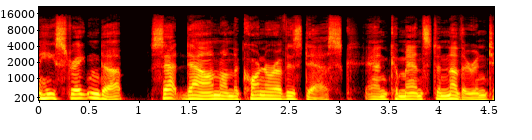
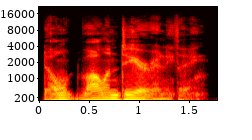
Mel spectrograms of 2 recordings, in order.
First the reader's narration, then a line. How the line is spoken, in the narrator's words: he said under his breath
